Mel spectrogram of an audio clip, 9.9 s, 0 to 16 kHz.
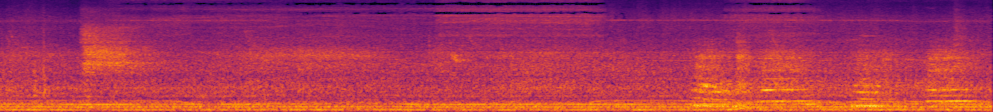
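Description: Huina 1594 RC model excavator running as it digs, a steady mechanical hum from its motors with the bucket scraping through sand about a second in and again near the end.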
